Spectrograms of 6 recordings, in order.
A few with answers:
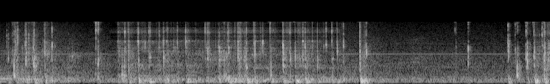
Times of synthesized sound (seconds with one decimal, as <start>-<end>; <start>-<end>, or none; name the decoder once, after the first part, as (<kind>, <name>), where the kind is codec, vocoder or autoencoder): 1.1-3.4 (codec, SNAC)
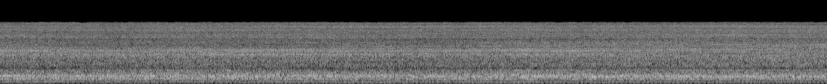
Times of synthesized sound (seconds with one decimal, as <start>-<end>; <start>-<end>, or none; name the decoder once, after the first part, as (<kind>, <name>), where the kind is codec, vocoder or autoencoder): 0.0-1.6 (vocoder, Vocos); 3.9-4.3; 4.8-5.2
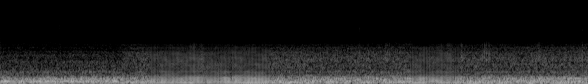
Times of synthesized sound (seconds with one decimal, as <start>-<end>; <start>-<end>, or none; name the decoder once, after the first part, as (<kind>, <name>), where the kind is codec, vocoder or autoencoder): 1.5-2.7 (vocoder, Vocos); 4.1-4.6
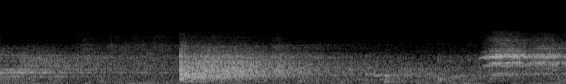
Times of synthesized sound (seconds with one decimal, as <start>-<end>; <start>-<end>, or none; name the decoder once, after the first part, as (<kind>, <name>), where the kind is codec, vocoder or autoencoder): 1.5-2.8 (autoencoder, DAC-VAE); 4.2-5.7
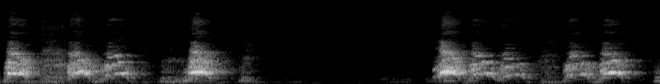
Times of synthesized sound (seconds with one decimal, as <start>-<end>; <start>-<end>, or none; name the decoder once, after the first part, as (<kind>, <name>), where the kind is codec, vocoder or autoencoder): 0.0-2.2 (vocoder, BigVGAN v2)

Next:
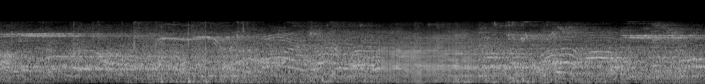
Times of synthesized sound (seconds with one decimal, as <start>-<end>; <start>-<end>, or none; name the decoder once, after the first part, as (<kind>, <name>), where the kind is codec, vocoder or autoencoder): 3.8-4.8 (vocoder, Vocos)

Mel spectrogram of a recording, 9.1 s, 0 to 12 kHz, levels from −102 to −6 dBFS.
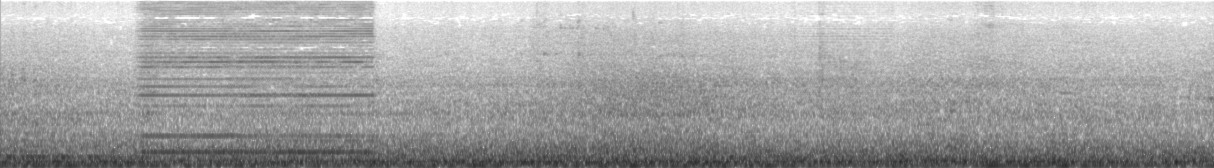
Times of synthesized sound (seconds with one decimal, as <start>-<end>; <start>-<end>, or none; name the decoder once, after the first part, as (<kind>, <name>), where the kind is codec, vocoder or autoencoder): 1.7-2.4 (vocoder, Vocos); 6.0-6.7

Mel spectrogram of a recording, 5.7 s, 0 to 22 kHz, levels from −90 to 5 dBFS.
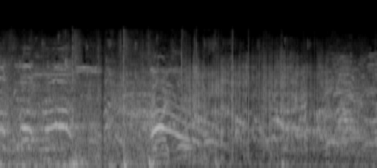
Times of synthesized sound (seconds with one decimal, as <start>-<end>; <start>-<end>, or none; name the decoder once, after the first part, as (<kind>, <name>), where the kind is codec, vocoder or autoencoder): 2.8-4.9 (vocoder, BigVGAN v2)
